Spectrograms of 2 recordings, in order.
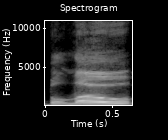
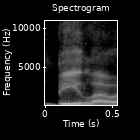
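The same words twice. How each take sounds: First: The first syllable is short and weak, like 'bih'. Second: The first syllable sounds like 'bell'. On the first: It is the ordinary word meaning underneath. "like below" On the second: It is how the man said his own surname. "I think it's Below is how he pronounced it. B E L"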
